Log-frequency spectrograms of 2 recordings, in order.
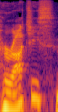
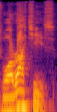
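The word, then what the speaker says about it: huaraches: Is it not hirachis? No, it's warachis.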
